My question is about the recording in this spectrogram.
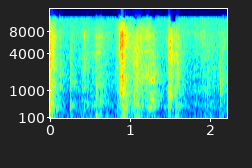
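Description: Plastic DVD cases clacking against each other and the cardboard box as they are lifted from a stack. There are a few sharp knocks, the loudest about a second in, with softer handling noise between them.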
